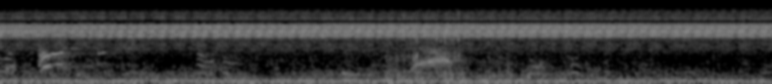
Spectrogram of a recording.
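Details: At sunset on Crimea's steep Cape Fiolent coast, a continuous shrill cicada buzz fills the air. Brief chirping bird calls rise above it, and the sea rumbles low in the background.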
